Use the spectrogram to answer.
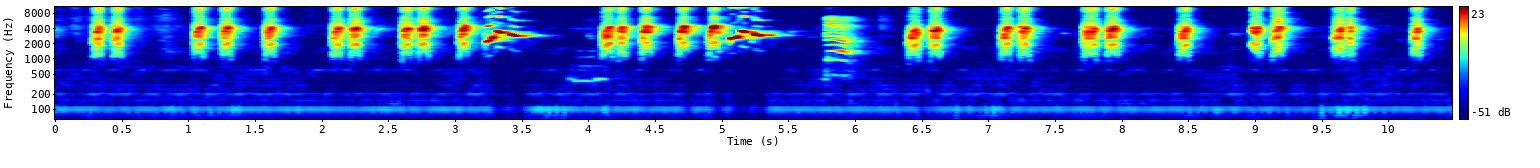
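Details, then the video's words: Sooty-headed bulbul in full voice, played to rouse quiet caged bulbuls: steady run of harsh paired chirps with two rising-then-falling whistled slurs, plus one brief low sound, over a soft hum. "Suara burung kutilang gacor keras jelas cocok untuk merangsang burung kutilang macet malas bunyi"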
